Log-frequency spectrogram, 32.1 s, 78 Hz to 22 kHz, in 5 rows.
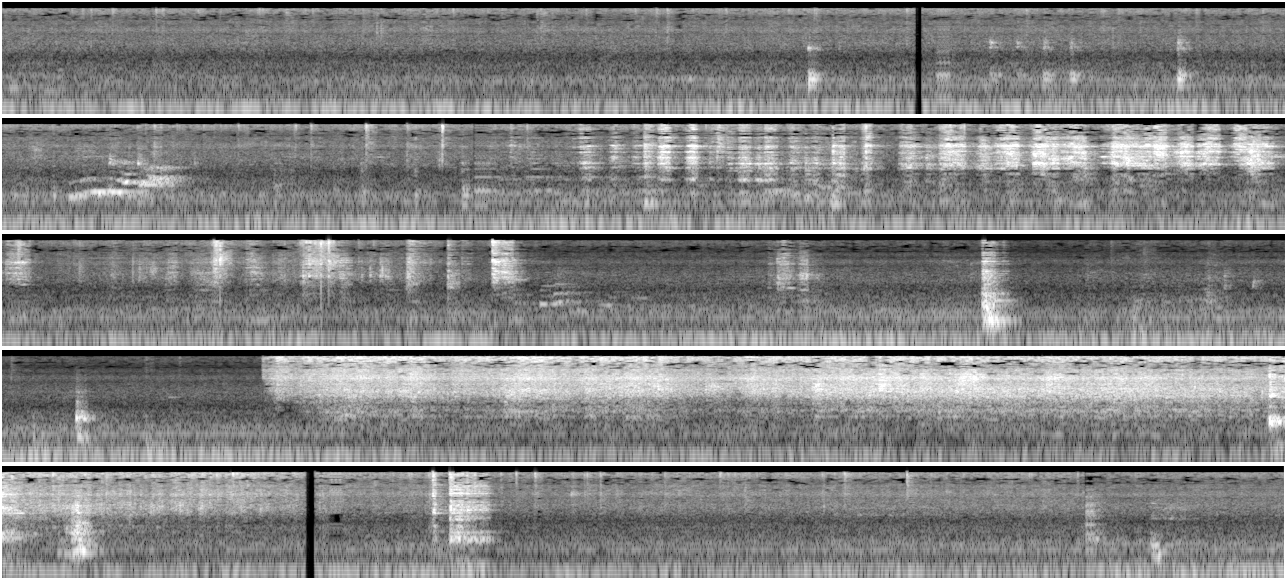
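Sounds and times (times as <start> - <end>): batter sizzling on a griddle: 0.0 - 17.6, 20.5 - 32.0
metal spatula scraping pan: 8.7 - 15.6.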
